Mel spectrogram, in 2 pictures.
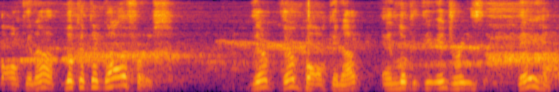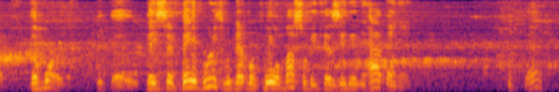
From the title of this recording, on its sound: LIVE at Three Rivers Karting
